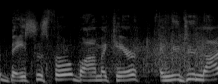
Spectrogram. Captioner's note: applause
